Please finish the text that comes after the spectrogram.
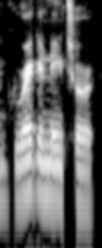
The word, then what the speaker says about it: Gregonator: This is your man and homie, aka the Gregonator. Rhymes with now or later.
